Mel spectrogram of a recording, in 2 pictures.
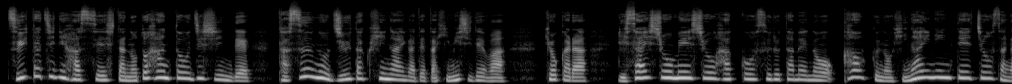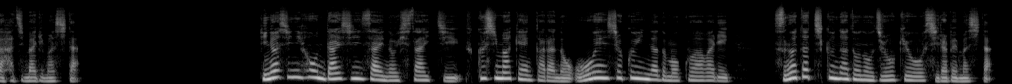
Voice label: Narration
